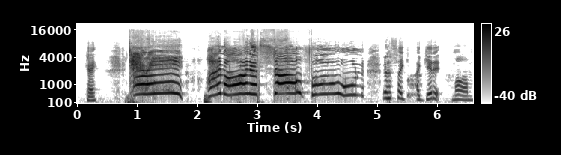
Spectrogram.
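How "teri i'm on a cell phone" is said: very high, very loud, slow, rising shouting. Speaker retelling her 81-year-old mom's call on her new cell phone, imitating her yelling. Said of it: "she's yelling".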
